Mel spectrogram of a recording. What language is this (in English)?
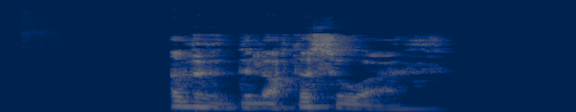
Kabyle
